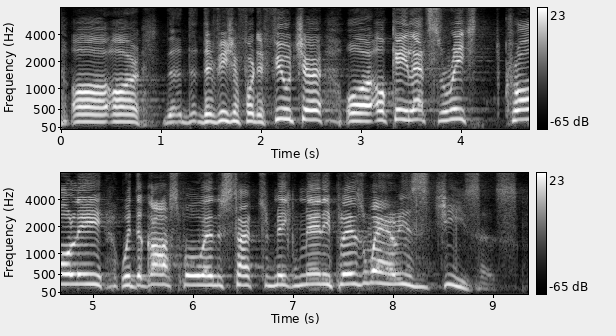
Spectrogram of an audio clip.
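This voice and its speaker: Brief: male preacher, native Portuguese speaker, fervent, dynamic delivery, fairly high voice, long hall echo. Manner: impassioned, swings from loud to hushed, repeats words for emphasis. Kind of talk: sermon. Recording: long reverb of a large hall.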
